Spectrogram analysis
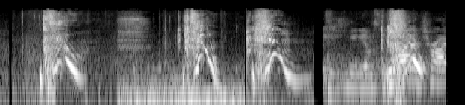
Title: sneeze compilation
